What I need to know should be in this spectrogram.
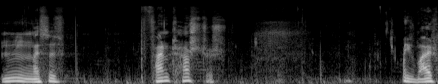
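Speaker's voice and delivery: talking with mouth full. Eating tomatoes in front of listeners, the speaker is talking with mouth full. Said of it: "mit vollem Mund spricht man nicht".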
